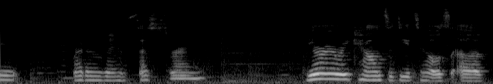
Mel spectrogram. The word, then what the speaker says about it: Susteren: I believe that's how you say it, Greta Van Susteren.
